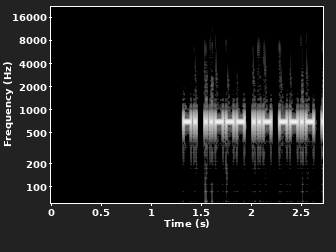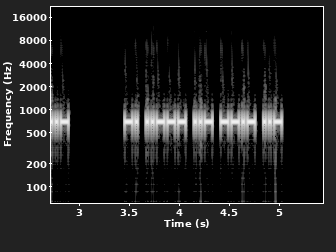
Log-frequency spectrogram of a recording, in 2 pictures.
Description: Morse code, heard as a keyed tone, about 46 wpm, 700 Hz. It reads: N2UQU N2UQU
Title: USA Call Signs - 5 Characters - Repeated 2x - 45wpm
